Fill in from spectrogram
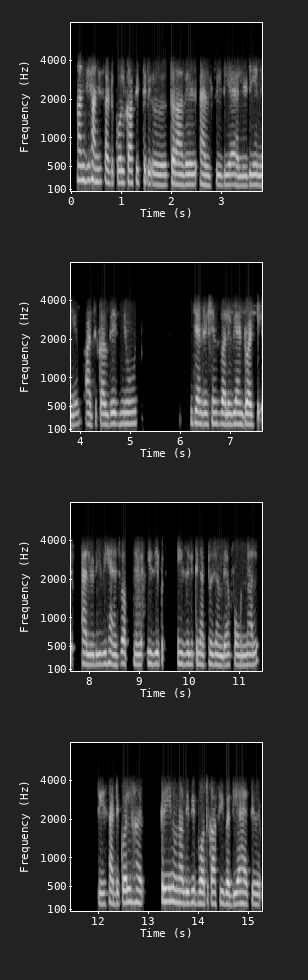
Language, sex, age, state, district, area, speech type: Punjabi, female, 18-30, Punjab, Patiala, urban, conversation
